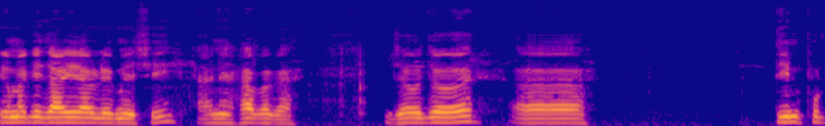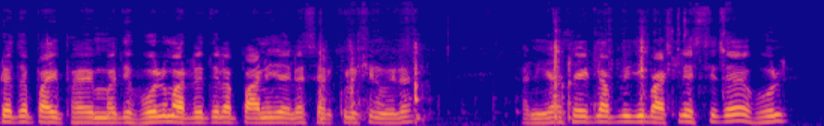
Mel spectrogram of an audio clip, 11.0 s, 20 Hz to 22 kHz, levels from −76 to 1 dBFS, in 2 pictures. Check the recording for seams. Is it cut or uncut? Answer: uncut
